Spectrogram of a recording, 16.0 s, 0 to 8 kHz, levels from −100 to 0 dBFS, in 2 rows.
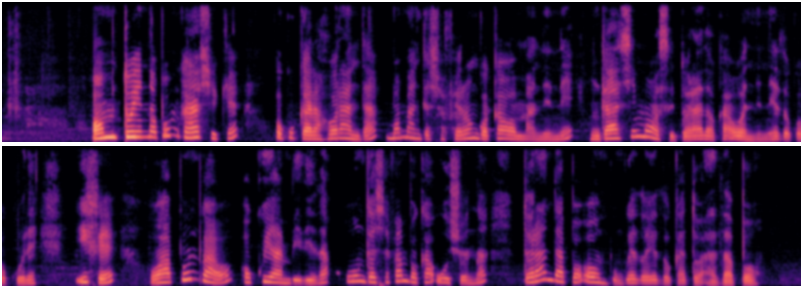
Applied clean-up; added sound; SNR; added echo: none; none; none; none.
